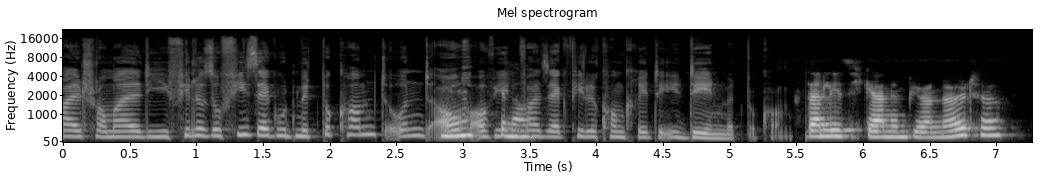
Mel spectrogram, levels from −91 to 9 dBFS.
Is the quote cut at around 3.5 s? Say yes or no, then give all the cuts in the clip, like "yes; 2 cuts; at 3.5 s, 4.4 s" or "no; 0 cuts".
no; 1 cut; at 5.5 s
